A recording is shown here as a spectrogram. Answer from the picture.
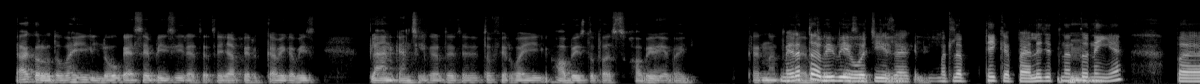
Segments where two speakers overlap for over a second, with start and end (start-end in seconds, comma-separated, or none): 7.8-9.3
